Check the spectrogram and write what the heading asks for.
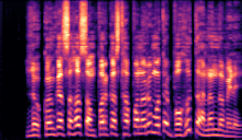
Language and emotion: Odia, happy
